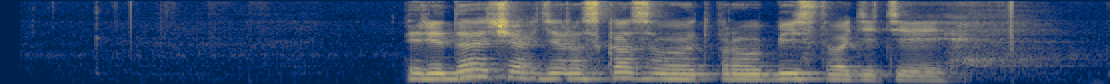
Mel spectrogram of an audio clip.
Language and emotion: Russian, neutral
